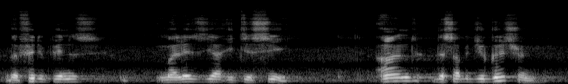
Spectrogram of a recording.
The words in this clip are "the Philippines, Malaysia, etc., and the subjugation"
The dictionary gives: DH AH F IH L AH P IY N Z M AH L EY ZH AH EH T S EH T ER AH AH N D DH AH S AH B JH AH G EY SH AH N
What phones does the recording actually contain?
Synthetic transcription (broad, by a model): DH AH F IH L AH P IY N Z M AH L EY Z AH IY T IY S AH AH N D DH AH S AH B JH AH G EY SH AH N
